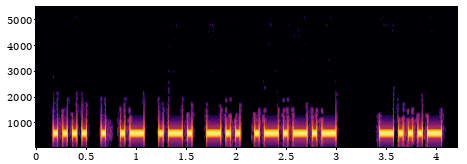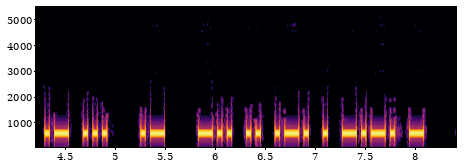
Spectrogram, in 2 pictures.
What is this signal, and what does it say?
Morse code, heard as a keyed tone, about 25 wpm, 600 Hz. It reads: HEARD. <BT> AS A DIRECT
